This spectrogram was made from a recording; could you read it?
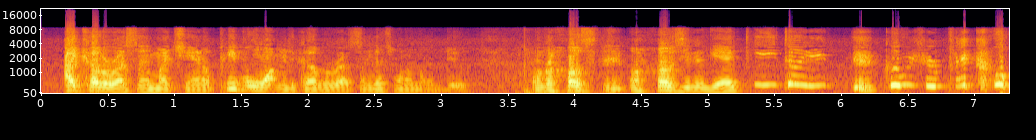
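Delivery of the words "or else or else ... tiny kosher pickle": swooping voice, talking through giggles and laughter. Warning someone after telling them to shut up, laughing while talking. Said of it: "I can't say it without laughing".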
